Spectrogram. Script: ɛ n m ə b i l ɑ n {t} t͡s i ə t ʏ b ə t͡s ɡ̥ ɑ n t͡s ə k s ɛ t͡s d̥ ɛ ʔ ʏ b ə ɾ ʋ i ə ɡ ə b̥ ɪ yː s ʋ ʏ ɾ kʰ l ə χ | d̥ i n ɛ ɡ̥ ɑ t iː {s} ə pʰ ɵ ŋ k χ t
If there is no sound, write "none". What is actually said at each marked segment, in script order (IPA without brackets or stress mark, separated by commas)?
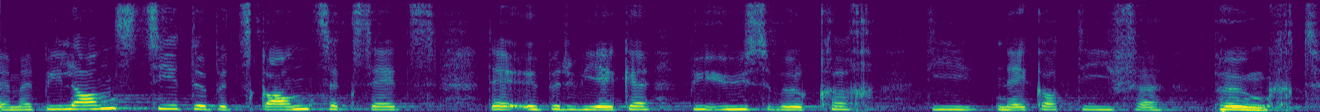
t͡s, f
